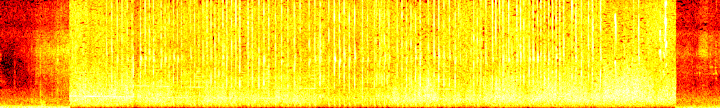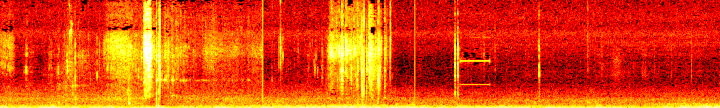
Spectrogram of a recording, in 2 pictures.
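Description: Ice chisel chopping through thin, slushy ice: a dense crunching and crackling for several seconds that stops abruptly. Then wind rumbling on the microphone, with a few sharp knocks and splashes as ice chunks and slush are scooped out of the hole.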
